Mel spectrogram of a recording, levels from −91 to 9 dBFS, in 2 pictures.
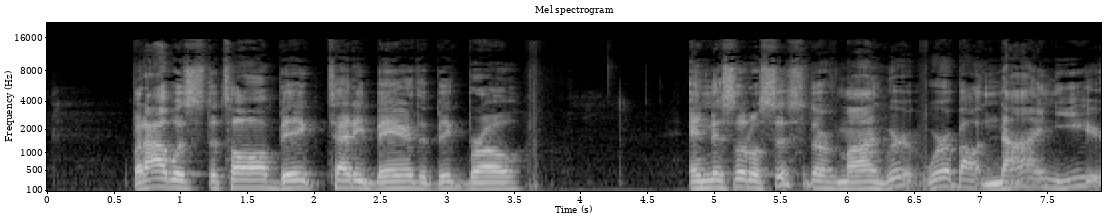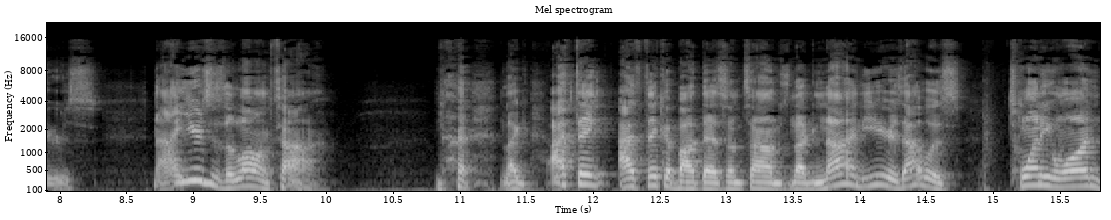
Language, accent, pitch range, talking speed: English, American, 115-160 Hz, 160 wpm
